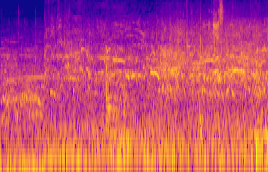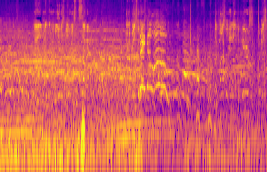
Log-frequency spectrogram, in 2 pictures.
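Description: Crowd of spectators cheering and shouting at a track meet, many voices yelling over one another and building toward a peak, with one sharp clap-like crack about seven seconds in.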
